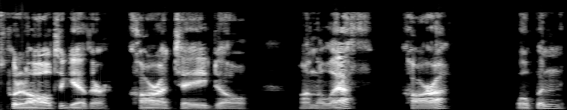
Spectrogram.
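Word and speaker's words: 道: Now, let's look at the last kanji part, which is do. In English, it sounds like do.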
